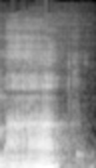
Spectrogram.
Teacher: ma, second tone. That's like you're asking a question. Ma. Okay, she said, raise your eyebrows, and you'll get it.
